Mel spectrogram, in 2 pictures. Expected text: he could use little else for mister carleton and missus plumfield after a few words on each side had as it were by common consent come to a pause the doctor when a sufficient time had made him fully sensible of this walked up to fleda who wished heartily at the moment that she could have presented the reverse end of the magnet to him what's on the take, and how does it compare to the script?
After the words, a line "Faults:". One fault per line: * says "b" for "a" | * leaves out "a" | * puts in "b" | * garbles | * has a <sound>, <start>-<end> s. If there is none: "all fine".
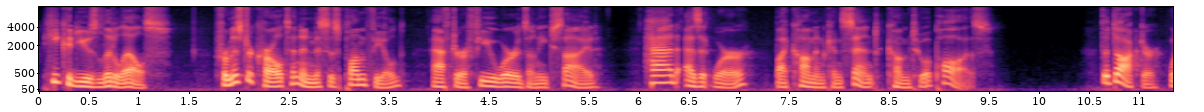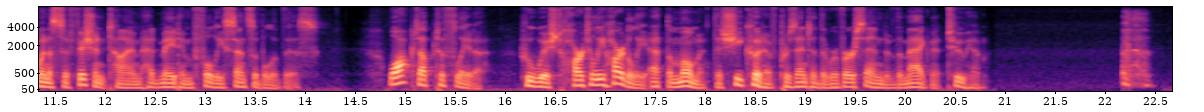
he could use little else for mister carleton and missus plumfield after a few words on each side had as it were by common consent come to a pause the doctor when a sufficient time had made him fully sensible of this walked up to fleda who wished heartily heartily at the moment that she could have presented the reverse end of the magnet to him
Faults:
* puts in "heartily"
* has a cough, 22.2-22.5 s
